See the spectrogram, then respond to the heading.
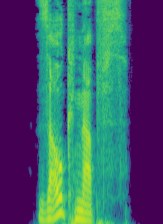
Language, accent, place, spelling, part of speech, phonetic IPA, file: German, Germany, Berlin, Saugnapfs, noun, [ˈzaʊ̯kˌnap͡fs], De-Saugnapfs.ogg
- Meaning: genitive singular of Saugnapf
